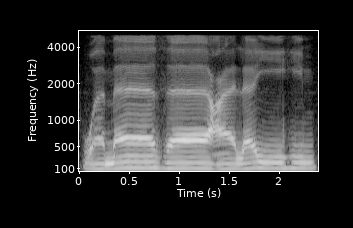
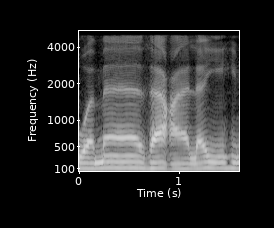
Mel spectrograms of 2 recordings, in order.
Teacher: ماذا بعد الذال يوجد ألف مثل ما قبلها تماما · Shown in: first take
